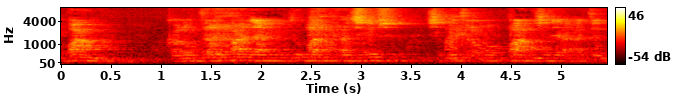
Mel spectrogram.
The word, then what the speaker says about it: Pancratius: Nama saya itu Pancratius. Jadi Pancratius, jadi ada yang Pancreas lagi yang lain. Jadi nama aslinya itu Pancratius.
